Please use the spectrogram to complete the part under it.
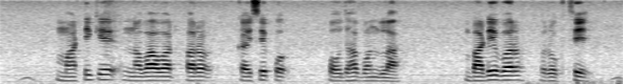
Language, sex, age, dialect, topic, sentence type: Chhattisgarhi, male, 25-30, Eastern, agriculture, statement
